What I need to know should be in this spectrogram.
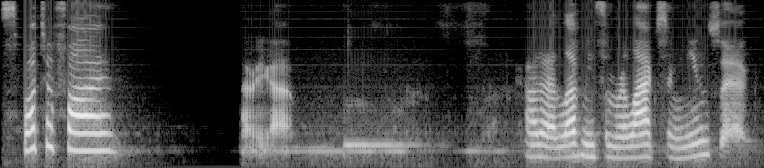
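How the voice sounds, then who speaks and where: A woman's voice: medium pitch, expressive, takes it slowly, pauses often, no room sound. A young woman livestreaming outdoors by a pool, rambling casually and reading out viewers' names. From Persian.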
